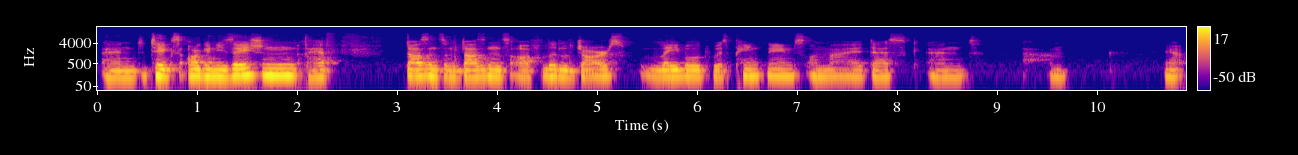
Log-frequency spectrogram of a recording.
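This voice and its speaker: A man whose first language is German, an artist speaking thoughtfully in an interview, pausing often with fillers. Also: medium pitch, little pitch movement, creaky, a little mellow. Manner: thoughtful, hesitant with many fillers. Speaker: artist guest. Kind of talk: conversational interview.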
